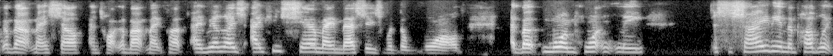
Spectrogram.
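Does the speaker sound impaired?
Yes: cleft lip and palate, bilateral.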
